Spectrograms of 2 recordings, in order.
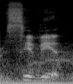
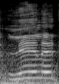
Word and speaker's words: Seven: Sevid. That is how I pronounce the name. Sevid. I am mad. Sevid. There you go. A very, very Swedish pronunciation. I'm still not quite sure what we're doing, so let me just explore, I suppose. Oh yeah, Lilith is also a very acceptable way of saying my name.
